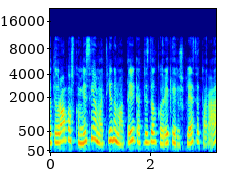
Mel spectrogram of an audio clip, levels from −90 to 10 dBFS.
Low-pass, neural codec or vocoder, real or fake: 10.8 kHz; codec, 44.1 kHz, 7.8 kbps, Pupu-Codec; fake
